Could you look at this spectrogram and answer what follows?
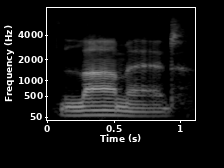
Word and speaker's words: lamed: yeah thanks sorry so this one is called lamed this one la mad okay yes bit like lamech yes exactly but with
